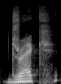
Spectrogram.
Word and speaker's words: Dreck: Drek, we have a German word, D-R-E-C-K, and we pronounce it Drek, which is used by, it literally means dirt.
